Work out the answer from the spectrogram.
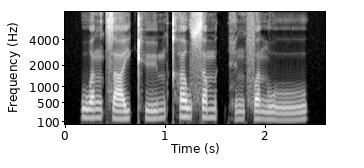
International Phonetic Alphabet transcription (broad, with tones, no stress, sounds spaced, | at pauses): w ɐ˧ ŋ t͡s aː˨˧ j kʰ yː˨˥ m kʰ ɐ˥ w s ɐ˥ m ɪ˧ k̚ h ɪ˧ ŋ f ɐ˧ n w uː˨˧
